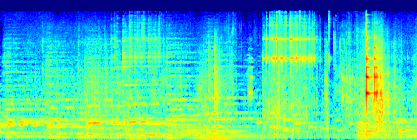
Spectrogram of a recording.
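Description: Soft electric guitar notes played through an EarthQuaker Devices Rainbow Machine pitch-shifting modulation pedal, with a short rattle of dry cereal about four seconds in and a sharp clink of glass on ceramic near the end as milk is poured from a glass bottle into the bowl.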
